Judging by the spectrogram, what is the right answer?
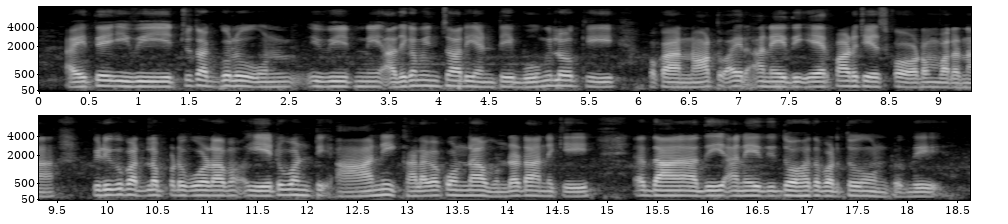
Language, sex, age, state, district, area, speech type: Telugu, male, 18-30, Andhra Pradesh, Srikakulam, urban, spontaneous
